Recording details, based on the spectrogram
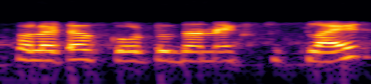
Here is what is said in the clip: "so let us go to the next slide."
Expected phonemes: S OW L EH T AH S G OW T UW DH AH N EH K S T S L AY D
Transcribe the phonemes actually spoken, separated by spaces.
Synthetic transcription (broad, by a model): S OW L EH T AH S G OW T UW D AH N EH K S T S L AY D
